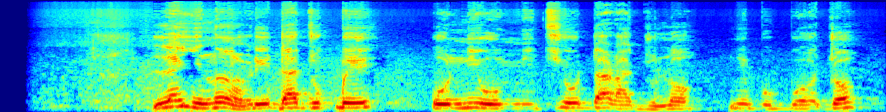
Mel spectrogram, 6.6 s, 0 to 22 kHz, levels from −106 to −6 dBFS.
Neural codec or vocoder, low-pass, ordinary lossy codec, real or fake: none; none; none; real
